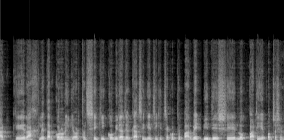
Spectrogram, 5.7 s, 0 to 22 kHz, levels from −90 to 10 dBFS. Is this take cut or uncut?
cut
